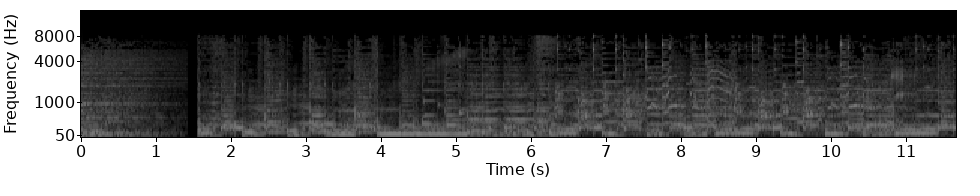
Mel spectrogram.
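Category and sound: animal, dogs barking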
